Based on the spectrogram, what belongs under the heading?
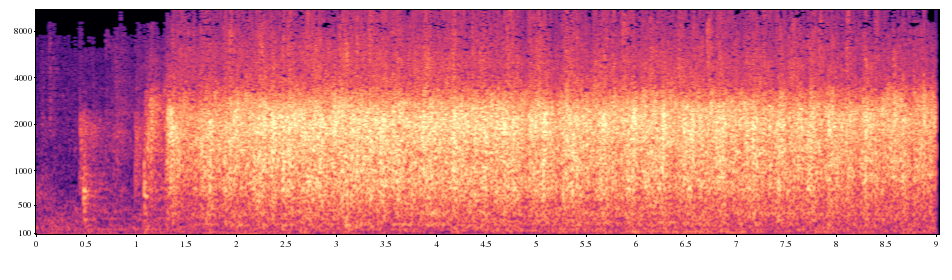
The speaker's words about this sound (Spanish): Recoge Cristina Parra, consejera, entrega Ana Muñoz, primera teniente alcalde del Ayuntamiento de Granada. Más os vale aplaudirle a Cristina, y hasta ahí puedo contar, porque luego puede haber sorpresas.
